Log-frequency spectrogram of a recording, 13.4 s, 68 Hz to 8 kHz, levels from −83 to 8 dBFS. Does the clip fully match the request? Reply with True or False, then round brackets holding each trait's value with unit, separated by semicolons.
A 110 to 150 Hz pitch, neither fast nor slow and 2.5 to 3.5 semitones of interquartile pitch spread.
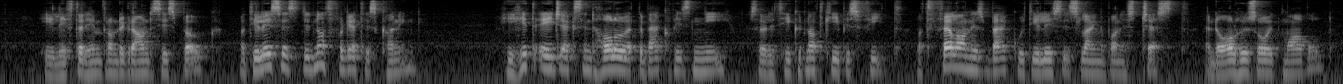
False (140 Hz; 230 wpm; 2.8 semitones)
